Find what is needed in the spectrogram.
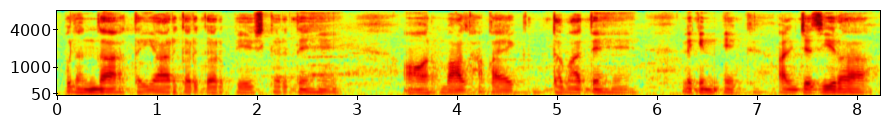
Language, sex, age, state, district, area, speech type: Urdu, male, 60+, Uttar Pradesh, Lucknow, rural, spontaneous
